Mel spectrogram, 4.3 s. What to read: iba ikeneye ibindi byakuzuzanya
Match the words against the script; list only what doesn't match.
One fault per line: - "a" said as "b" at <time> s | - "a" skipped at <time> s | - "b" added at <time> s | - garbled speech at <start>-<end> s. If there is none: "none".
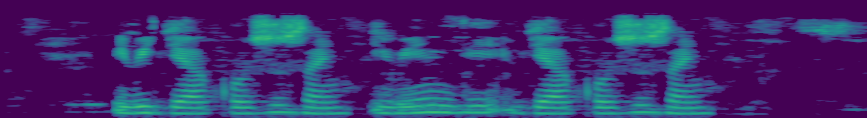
- "ikeneye" said as "byakuzuzanya" at 0.8 s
